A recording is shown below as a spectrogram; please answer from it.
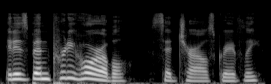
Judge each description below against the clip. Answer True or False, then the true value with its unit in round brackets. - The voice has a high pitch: True (205 Hz)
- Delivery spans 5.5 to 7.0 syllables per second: True (5.8 syllables/s)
